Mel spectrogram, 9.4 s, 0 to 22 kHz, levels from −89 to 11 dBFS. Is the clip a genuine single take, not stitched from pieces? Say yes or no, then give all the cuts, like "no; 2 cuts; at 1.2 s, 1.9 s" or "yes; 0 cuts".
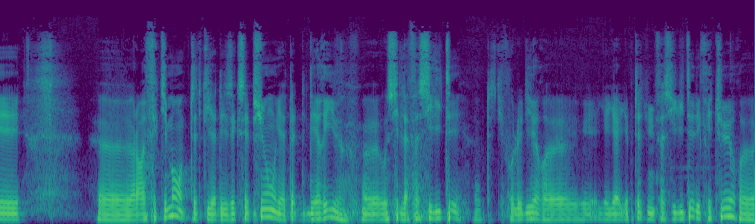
yes; 0 cuts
